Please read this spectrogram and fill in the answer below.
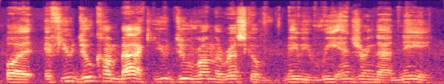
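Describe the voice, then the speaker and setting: A man co-hosting a casual sports debate, agreeing often and weighing both sides calmly. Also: medium pitch, normal speed, far from the mic, a little hiss or hum, rough recording. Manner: agreeable, frequent backchannels. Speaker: co-host.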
